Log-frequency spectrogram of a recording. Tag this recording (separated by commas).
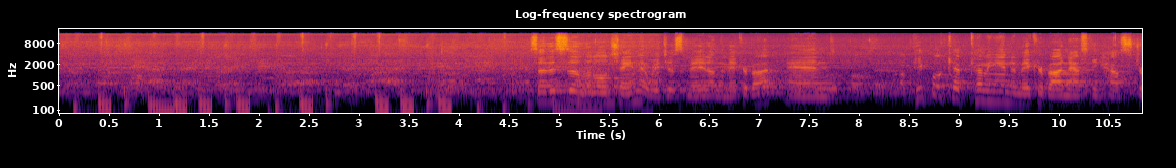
Speech, Music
